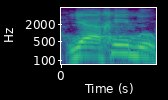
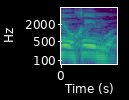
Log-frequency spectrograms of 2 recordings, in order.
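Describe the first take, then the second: First: The first syllable has an 'a' vowel. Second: The first syllable has a 'u' vowel. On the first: "dibaca fathah huruf awalnya" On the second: "atau dibaca dhamma"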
